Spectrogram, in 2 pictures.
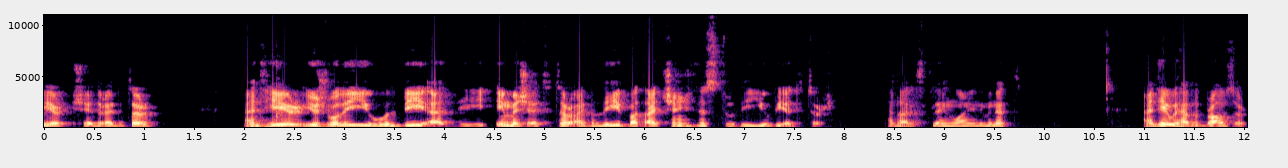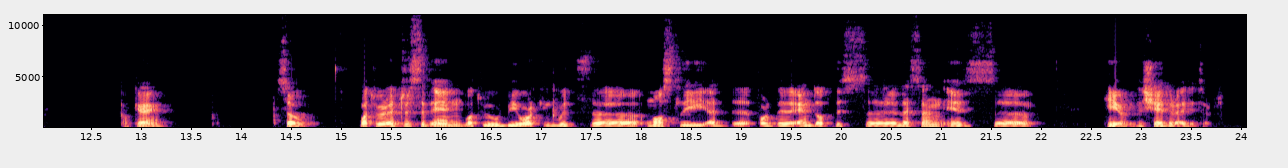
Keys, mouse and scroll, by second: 2.8-5.2 drag, 6.3 click, 8.6 middle click, 15.9 click, 18.0 shift+middle click, 18.5-19.6 middle drag, 20.0 shift+middle click, 21.0 middle click.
